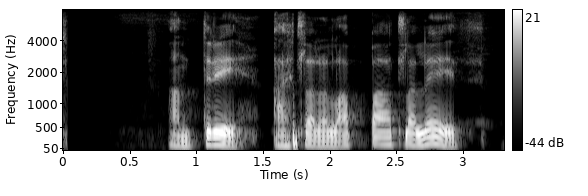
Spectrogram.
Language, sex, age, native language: Icelandic, male, 30-39, Icelandic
